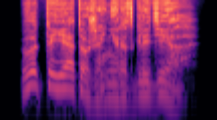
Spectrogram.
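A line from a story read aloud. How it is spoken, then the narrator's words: Sighing. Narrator (Russian): вздохнул Лосенок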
